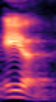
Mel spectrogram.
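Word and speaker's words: heir: तो यहां पे एन एयर तो यानी एच जो है एच यहां पे क्या हो गया साइलेंट एन एयर का उच्चारण हो रहा है उसमें एच साइलेंट हो गया है और ई से जो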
